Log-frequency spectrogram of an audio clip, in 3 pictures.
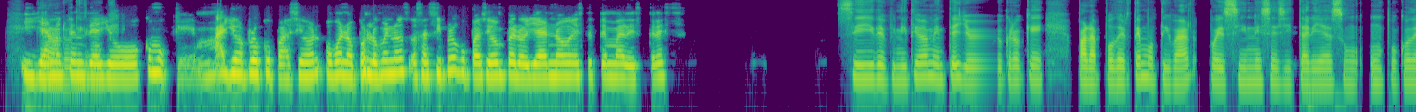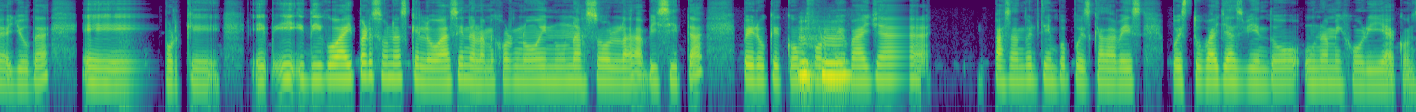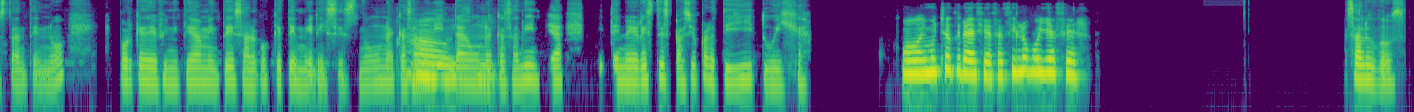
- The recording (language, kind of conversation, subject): Spanish, advice, ¿Cómo puedo empezar a reducir el desorden en mi casa para que me cause menos estrés?
- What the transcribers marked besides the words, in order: laughing while speaking: "por lo menos"; distorted speech; background speech; static; tapping; other background noise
